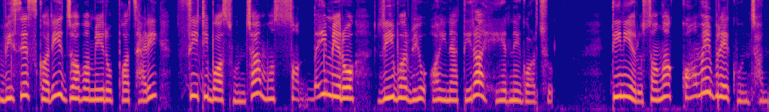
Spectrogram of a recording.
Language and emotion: Nepali, fearful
